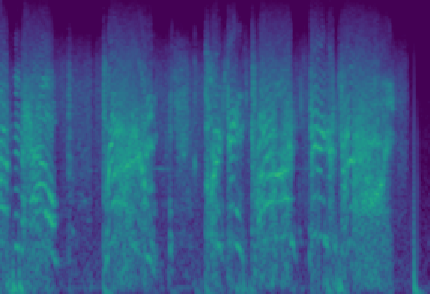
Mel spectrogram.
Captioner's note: complaining in strange language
